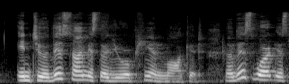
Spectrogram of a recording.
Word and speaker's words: European: word is not European the stress is not on rup it's on P European just like what you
